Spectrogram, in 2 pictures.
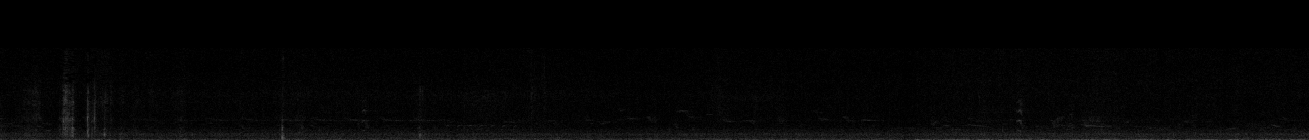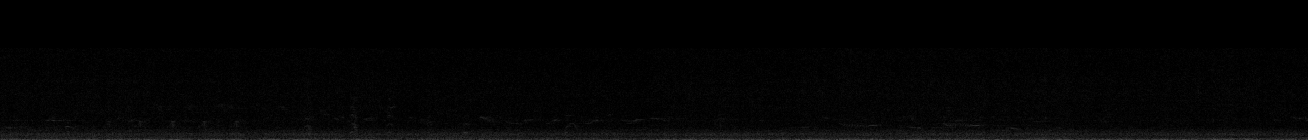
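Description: Faint ambience with distant small birds chirping now and then, a few soft clicks near the start, and a low rumble that comes in about seven seconds in.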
